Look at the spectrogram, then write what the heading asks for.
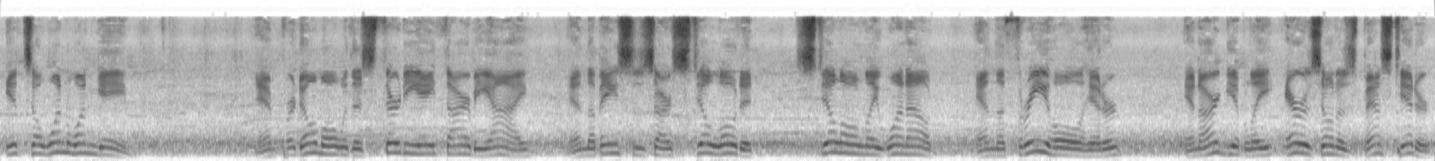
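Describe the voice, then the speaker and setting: High-pitched male baseball announcer, unhurried, noisy. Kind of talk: live radio sports commentary. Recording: very noisy live broadcast.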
